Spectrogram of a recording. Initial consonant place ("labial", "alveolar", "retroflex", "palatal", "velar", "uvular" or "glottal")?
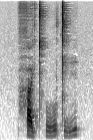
glottal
